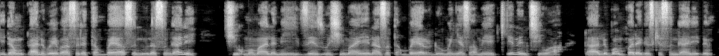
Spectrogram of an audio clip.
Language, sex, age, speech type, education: Hausa, male, 30-45, spontaneous, tertiary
